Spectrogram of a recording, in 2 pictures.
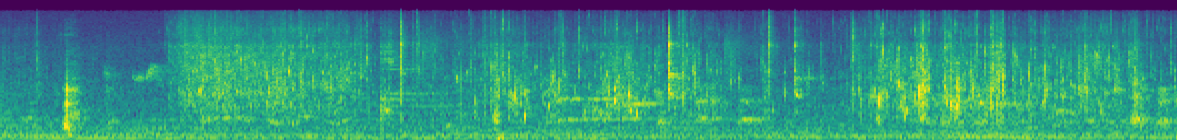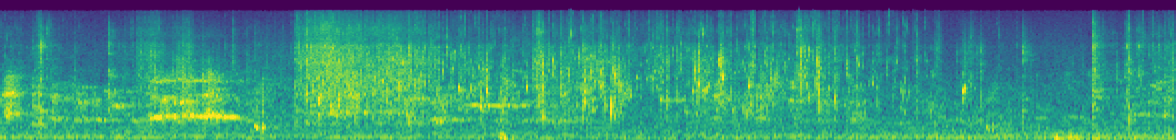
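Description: Water splashing and trickling in a stainless steel bowl as raw pork intestines are washed by hand, squeezed and lifted so the water runs off them back into the bowl. The splashing starts about two seconds in and continues unevenly, with small knocks against the metal bowl.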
